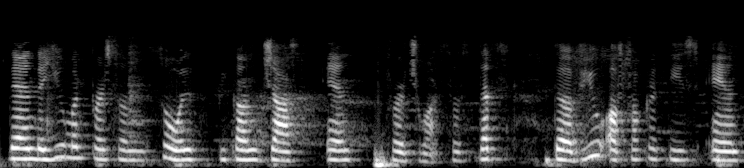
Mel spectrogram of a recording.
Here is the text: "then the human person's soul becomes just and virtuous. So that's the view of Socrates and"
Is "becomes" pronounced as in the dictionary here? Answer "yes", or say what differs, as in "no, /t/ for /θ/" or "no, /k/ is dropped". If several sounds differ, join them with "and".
no, /z/ is dropped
